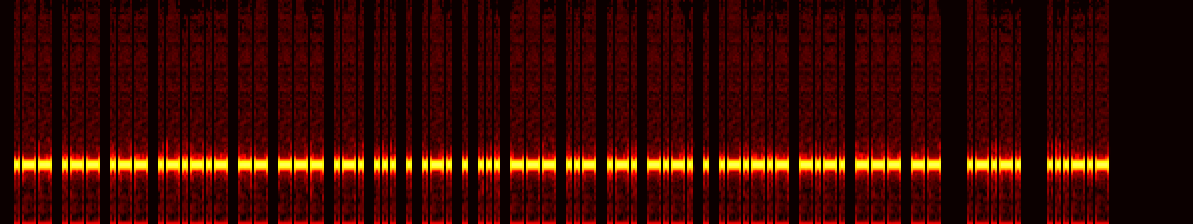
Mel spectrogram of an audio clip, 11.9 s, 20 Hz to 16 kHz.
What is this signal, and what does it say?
Morse code, heard as a keyed tone, about 30 wpm, 1000 Hz. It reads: WWW.MORSERESOURCE.COM <AR> <SK>
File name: qotdfiles / 30wpm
